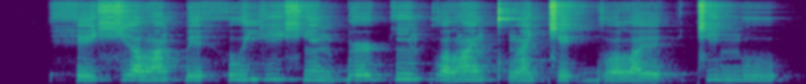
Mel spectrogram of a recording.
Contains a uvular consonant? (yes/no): no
